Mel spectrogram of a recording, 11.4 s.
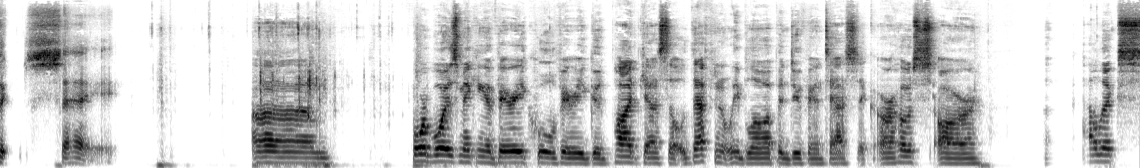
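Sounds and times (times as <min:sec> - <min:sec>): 
speech: 0:00.0 - 0:01.2, 0:02.5 - 0:03.4, 0:04.1 - 0:11.4
computer keyboard typing a Patreon description: 0:01.4 - 0:04.3.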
